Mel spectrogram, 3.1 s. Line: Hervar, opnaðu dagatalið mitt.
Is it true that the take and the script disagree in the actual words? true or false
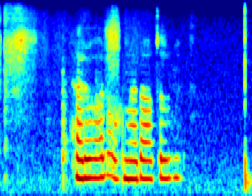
false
